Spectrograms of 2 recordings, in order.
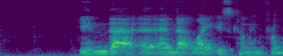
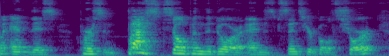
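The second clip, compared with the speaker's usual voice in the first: ordinary talk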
